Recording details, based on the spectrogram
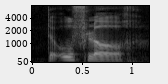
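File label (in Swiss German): "uflaw", Bas Rhin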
